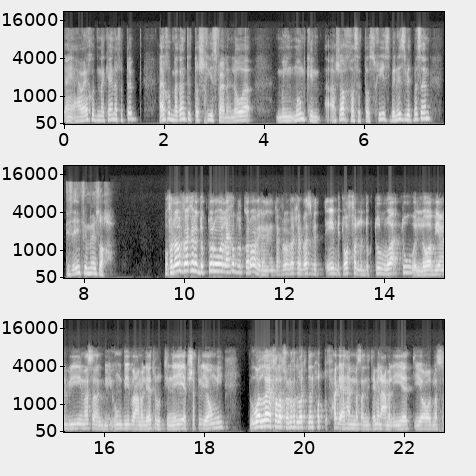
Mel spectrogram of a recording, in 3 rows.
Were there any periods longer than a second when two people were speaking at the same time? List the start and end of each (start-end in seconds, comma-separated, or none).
none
